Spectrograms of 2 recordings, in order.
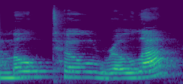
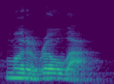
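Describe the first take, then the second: First: "Motorola" as "mou-TOU-rou-la", syllable by syllable; full T in "Motorola", rising; overdone unflapped "Motorola"; hard T. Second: "Motorola" with T as tapped R; falling "mou-ra-ROU-la" for "Motorola"; American tap in "Motorola"; flapped T. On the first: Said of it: "ao invés de você falar". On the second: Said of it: "ela vira um R". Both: Shown as a demonstration.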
